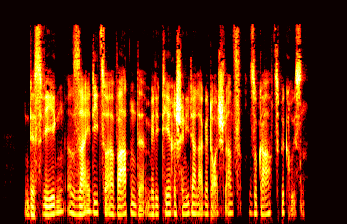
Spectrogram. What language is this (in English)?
German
